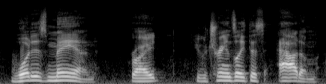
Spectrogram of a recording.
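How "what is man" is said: "man" given heavy stress. Reading a translated verse aloud, emphasizing a word on purpose; strong emphasis on man. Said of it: "I'm going to emphasize the word on purpose".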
